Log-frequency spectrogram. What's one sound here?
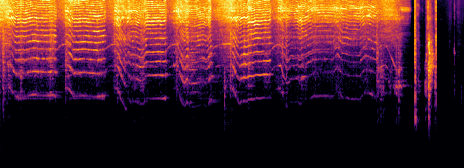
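An angle grinder whines as it cuts metal.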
